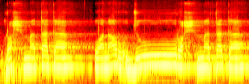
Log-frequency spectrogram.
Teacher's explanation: এখানে অনেকজন একটা ভুল করে রহমাতিকা পড়ে উপরে জবর আছে এটাকে জের বানায় দেয়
